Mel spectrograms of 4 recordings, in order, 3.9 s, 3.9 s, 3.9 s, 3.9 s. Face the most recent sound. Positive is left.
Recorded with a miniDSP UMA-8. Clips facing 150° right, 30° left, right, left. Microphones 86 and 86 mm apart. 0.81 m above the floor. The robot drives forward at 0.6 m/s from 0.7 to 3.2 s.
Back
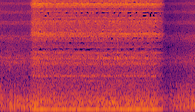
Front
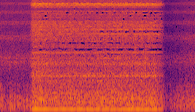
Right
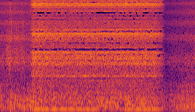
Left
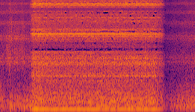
No sound to turn to.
